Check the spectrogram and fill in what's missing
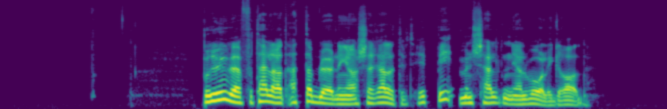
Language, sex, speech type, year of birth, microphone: Norwegian, male, read, 1988, Shure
